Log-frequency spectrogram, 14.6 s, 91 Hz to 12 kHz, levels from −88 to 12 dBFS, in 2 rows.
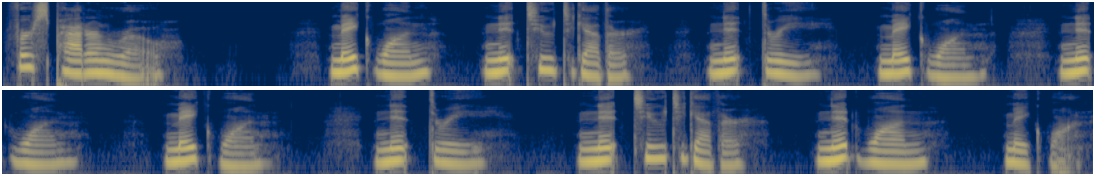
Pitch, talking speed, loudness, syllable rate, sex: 190 Hz, 100 wpm, -19 LUFS, 3.9 syllables/s, female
